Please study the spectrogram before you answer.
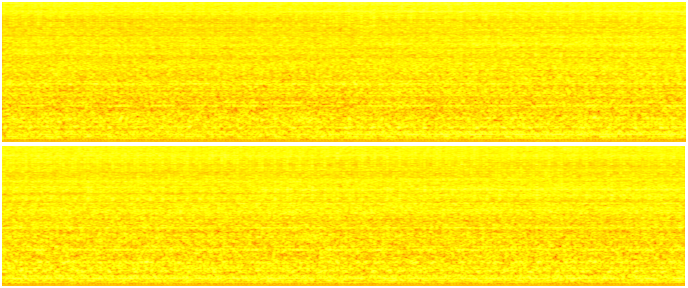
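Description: A steady idle carries a fairly regular light tapping at about four per second; the knock's cause isn't evident.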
